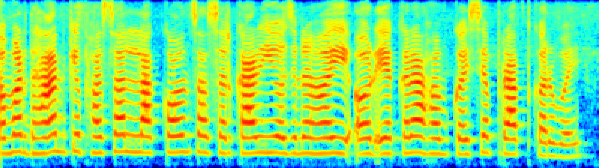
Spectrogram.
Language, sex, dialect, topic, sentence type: Magahi, female, Central/Standard, agriculture, question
